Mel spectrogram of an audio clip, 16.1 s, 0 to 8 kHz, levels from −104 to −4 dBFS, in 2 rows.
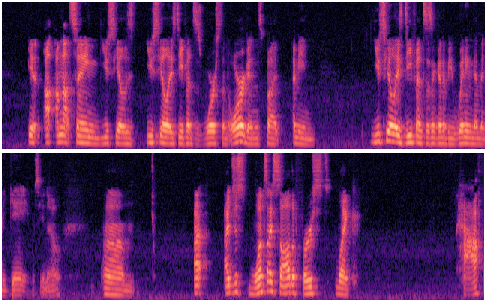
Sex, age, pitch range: male, 20-39, 115-140 Hz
